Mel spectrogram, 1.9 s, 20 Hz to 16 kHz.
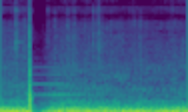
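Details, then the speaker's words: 1954 Ford Crestline V8 with Fordomatic automatic, on the road after repair of engine and gearbox leaks and abnormal gearbox noise: deep steady V8 rumble, no clunks, whine or slipping; gearbox smooth, normal. "Bon, pour faire un petit débrief sur la Ford après réparation. Donc la boîte est douce."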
